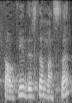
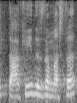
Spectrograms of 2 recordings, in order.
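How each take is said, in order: First: Tawqid said with an "au" glide in the first syllable; tawqid variant. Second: Ta'qid said with a plain "taa" first syllable, no w sound; ta'qid variant. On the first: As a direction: say tawqid as "tau-keed", with the w sound. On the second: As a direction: say ta'qid as "taa-keed", without the w glide. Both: Shown as a demonstration. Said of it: "I have written tawqid and ta'qid".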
